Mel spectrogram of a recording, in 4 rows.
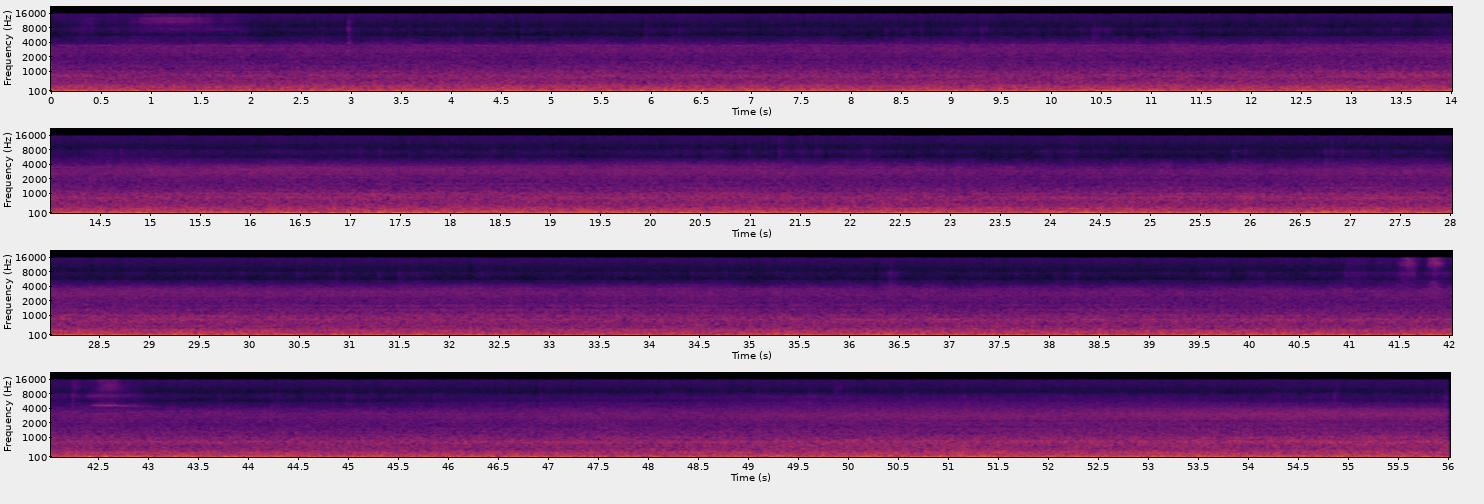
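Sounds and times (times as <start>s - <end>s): car cabin road drone: 0.0s - 56.0s.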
